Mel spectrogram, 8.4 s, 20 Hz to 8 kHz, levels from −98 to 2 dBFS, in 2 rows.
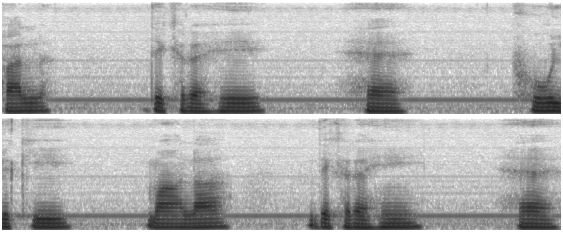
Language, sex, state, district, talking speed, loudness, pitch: Hindi, male, Uttar Pradesh, Hamirpur, 70 wpm, -17 LUFS, 110 Hz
